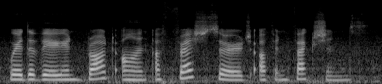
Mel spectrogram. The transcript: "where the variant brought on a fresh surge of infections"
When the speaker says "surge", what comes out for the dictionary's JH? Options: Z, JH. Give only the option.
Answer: JH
